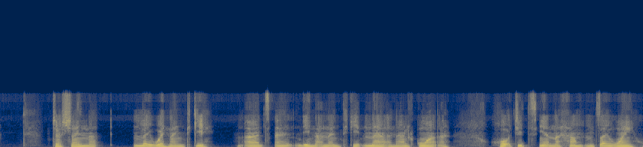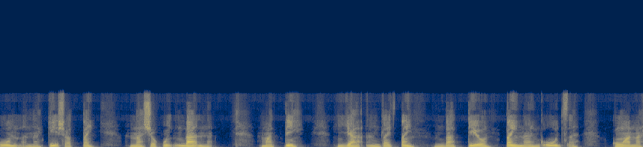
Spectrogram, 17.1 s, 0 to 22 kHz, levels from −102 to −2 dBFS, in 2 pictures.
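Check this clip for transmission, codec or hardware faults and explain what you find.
One codec fault runs through the whole clip. Likely Opus compression, near 12 kbps. Starved bands are noise-filled, so the speech sounds grainy and rough, with nothing above 8.2 kHz.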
